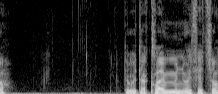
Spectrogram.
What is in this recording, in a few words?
"clem", Welsh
